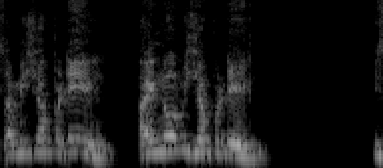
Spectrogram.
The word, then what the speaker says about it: Amisha Patel: heroine at that time so I thought he's mispronouncing a name I said no no it's not Amisha bakan it's Amisha Patel I know Amisha pel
